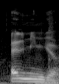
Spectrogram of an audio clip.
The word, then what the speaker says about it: Elmlinger: Alors, bonjour Sonia Elminger, je prononce bien?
